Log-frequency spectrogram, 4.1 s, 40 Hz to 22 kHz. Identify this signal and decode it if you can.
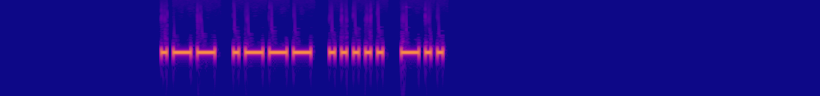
Morse code, heard as a keyed tone, about 37 wpm, 700 Hz. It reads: WJ5D
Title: USA Call Signs - 4 Characters - 40wpm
